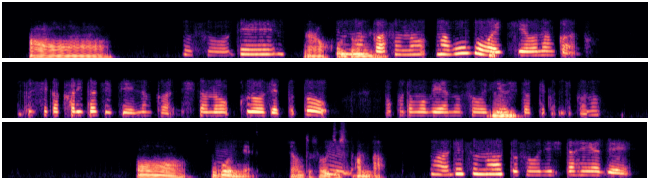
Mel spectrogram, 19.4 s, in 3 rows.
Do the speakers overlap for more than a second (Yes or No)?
No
